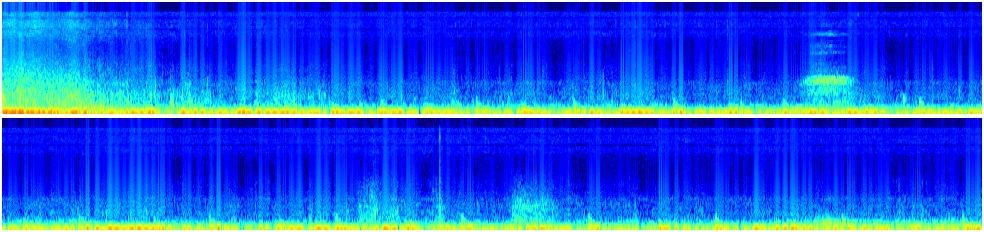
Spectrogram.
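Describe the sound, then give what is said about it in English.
A fast human heartbeat picked up through a sweater: rapid, muffled low thumps repeating steadily, with a brief fabric rustle partway through and no talking. “How can I have relaxing heartbeat ASMR if my heartbeat is so fast?”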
